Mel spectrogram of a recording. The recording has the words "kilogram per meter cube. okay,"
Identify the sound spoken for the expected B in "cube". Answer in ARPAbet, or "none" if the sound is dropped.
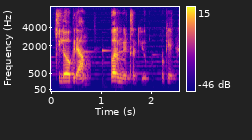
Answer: none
